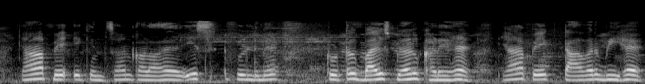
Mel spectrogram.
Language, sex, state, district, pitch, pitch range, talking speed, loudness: Hindi, female, Bihar, Araria, 220 Hz, 210-230 Hz, 185 wpm, -16 LUFS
